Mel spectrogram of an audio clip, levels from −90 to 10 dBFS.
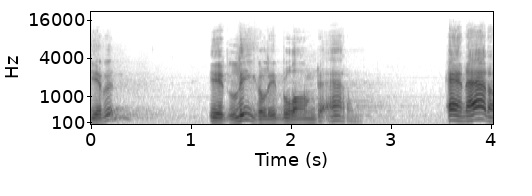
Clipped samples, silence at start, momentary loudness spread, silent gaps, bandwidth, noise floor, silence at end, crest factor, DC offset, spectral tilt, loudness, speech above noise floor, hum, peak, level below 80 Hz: under 0.1%; 0 s; 16 LU; none; 13 kHz; -65 dBFS; 0 s; 20 dB; under 0.1%; -5.5 dB/octave; -22 LUFS; 44 dB; none; -2 dBFS; -72 dBFS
